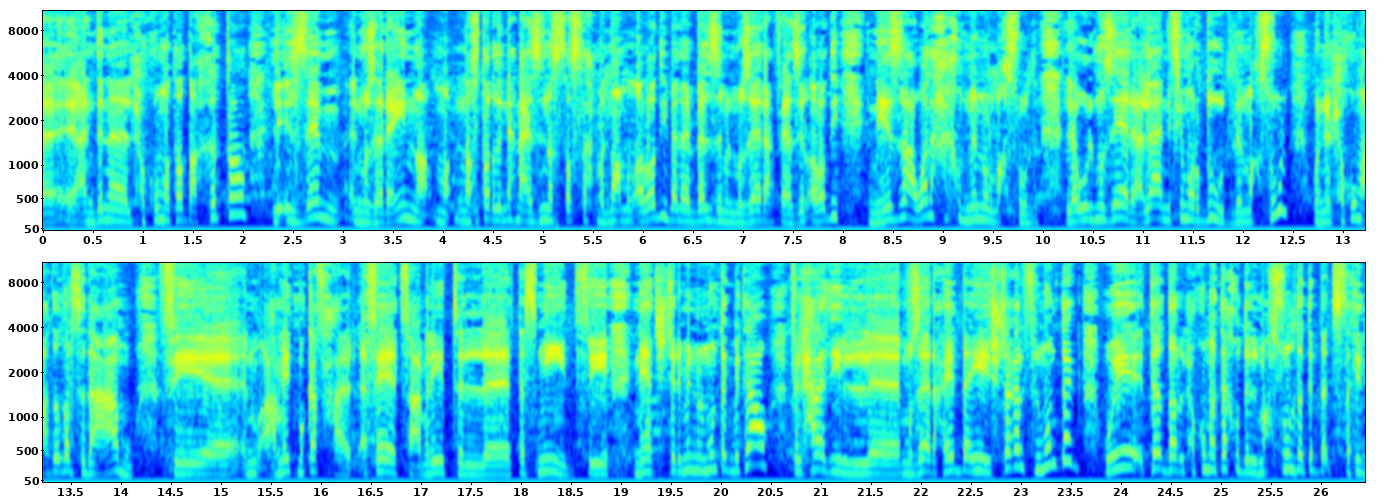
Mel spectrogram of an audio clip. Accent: Egypt; عندنا في مصر دلوقتي ابتدت الناس تشتغل على ابحاث

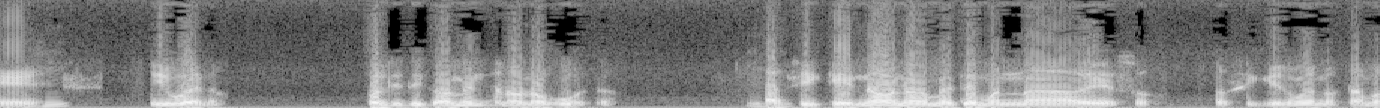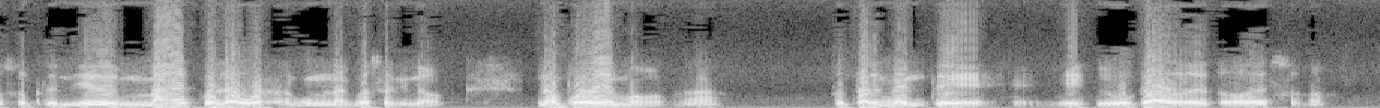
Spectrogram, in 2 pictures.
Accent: Argentina; me duele como ser argentino y el estar en esta sociedad

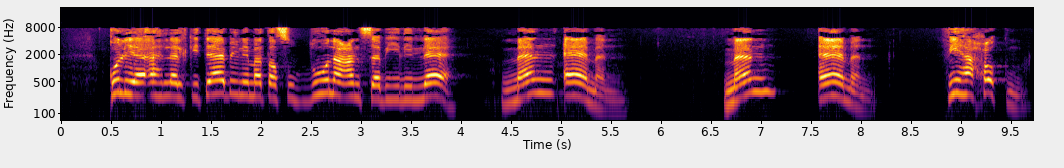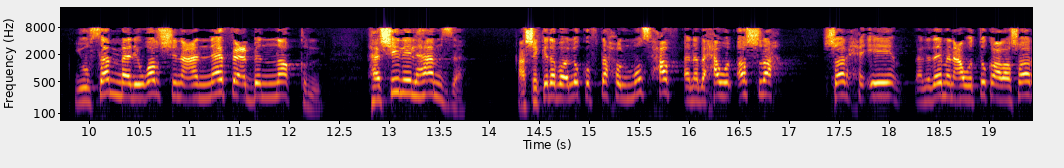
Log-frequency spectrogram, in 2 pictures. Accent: Egypt; accent: Egyptian; ودي لهجتنا كمصريين على فكرة

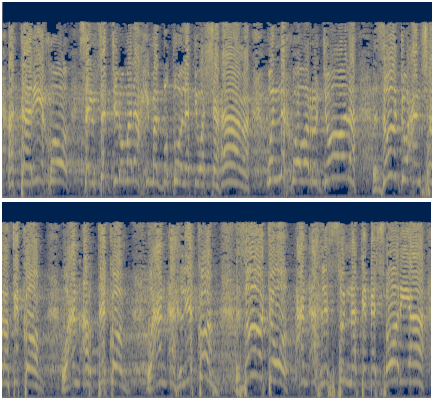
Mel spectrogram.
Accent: Egypt; بلدنا مصر

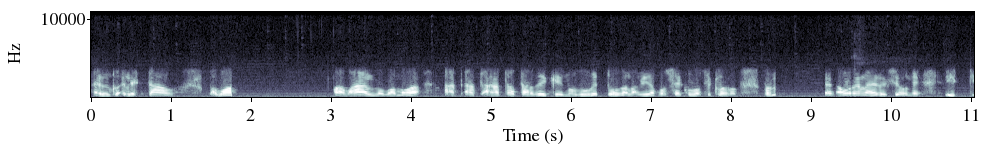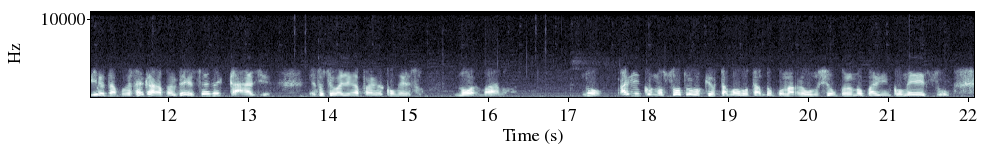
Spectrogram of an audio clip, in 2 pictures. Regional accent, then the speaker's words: Venezuela; Ustedes también somos venezolanos toditos.

